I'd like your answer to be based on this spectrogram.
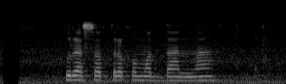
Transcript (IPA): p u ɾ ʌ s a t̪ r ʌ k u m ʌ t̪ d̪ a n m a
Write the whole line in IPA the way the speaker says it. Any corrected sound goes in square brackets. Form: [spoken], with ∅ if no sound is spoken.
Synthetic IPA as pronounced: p u ɾ [a] s [ʌ] t̪ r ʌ k [o] m ʌ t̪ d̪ a n m a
